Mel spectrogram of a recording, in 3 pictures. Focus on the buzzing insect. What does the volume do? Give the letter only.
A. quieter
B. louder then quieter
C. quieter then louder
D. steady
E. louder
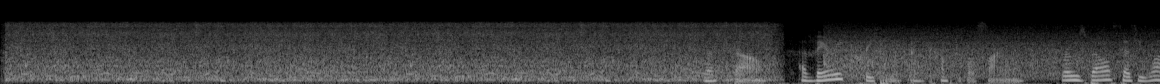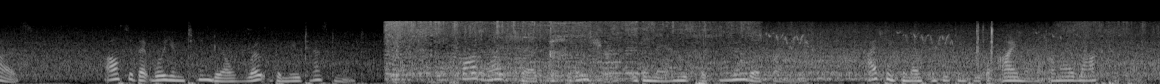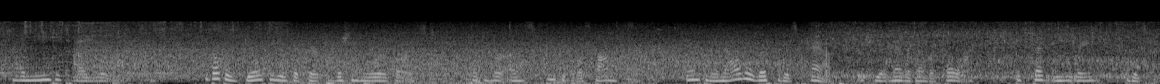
A.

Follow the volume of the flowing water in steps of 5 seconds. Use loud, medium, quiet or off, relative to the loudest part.
loud, loud, medium, medium, loud, loud, loud.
